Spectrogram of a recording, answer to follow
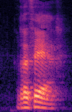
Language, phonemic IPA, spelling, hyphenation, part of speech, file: Dutch, /rəˈvɛːr/, revers, re‧vers, noun, Nl-revers.ogg
- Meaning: revers, lapel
